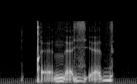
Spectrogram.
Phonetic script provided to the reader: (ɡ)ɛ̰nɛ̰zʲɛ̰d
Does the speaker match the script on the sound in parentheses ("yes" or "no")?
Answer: no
